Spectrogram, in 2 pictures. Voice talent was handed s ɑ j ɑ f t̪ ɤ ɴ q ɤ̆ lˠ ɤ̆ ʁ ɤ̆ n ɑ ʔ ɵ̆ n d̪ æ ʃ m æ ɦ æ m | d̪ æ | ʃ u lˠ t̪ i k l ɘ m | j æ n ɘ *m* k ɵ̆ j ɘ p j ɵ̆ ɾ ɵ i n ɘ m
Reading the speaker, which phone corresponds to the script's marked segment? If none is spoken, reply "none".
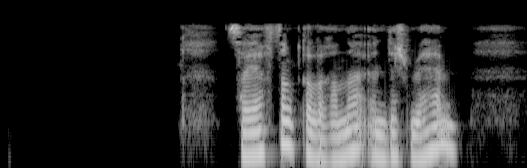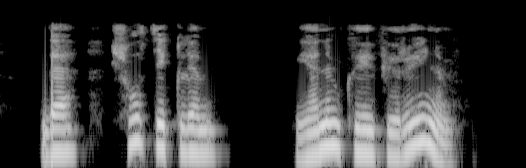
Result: m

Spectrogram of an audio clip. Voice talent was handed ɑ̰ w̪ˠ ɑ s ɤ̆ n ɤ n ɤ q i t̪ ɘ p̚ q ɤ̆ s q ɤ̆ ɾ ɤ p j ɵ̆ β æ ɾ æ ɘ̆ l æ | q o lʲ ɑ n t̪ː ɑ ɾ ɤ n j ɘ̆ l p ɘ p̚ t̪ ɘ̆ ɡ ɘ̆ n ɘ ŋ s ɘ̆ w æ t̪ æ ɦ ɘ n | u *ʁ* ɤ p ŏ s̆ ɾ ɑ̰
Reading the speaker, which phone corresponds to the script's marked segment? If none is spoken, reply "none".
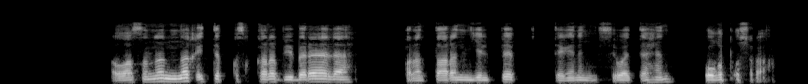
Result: ʁ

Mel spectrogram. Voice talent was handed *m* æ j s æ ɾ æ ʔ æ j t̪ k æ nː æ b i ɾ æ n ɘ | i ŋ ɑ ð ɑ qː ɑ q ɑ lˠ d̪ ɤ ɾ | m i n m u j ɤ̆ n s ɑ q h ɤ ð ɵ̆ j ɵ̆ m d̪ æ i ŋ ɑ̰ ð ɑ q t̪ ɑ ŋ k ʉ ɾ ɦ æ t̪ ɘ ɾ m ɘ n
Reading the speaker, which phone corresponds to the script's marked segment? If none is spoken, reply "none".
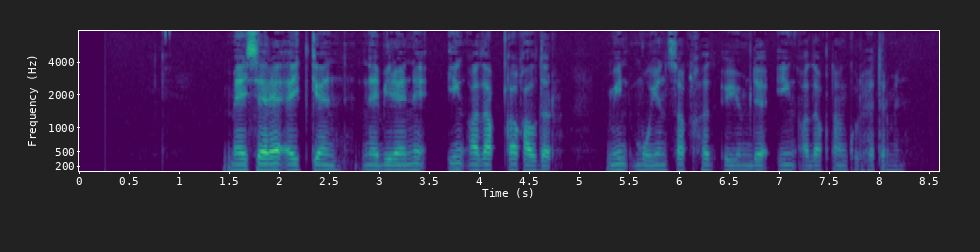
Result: m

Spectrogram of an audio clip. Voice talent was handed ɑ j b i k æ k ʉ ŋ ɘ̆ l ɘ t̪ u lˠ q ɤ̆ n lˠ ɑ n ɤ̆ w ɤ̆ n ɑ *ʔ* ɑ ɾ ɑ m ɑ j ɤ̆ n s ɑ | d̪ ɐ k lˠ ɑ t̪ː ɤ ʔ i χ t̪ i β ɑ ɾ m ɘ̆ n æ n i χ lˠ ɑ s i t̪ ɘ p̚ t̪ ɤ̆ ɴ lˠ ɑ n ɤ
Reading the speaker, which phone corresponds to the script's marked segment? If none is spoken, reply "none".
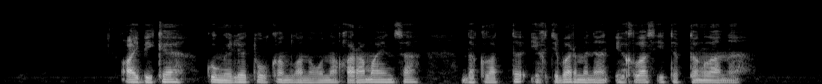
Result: q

